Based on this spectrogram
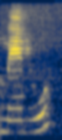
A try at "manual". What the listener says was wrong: Do you have not Manuel? Manuel is not a person's name. Manuel is.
